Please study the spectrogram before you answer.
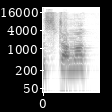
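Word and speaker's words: stomach: फिर स्टमक, पेट, तो दोस्तों जब भी हम स्टमक की बात करते हैं तो हमने ध्यान नहीं दिया है, हैच हमेशा साइलेंट होता है।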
